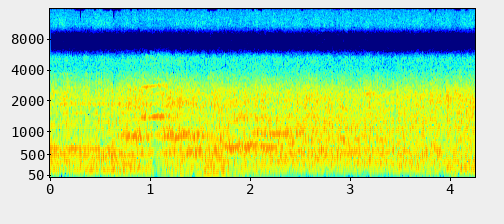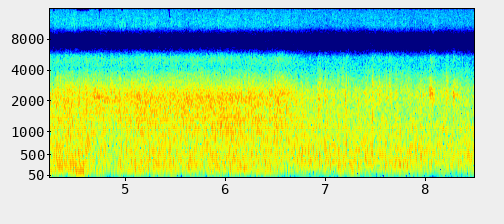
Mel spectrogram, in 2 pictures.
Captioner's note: train whistle blows; tires squeal & crashing sounds; clattering sounds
